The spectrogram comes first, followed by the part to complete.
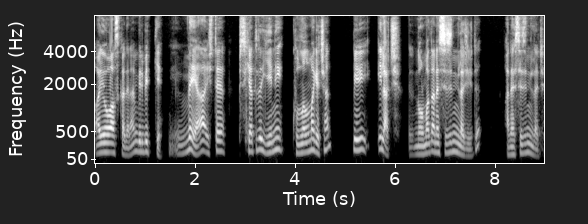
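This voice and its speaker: Recorded dry and close with no echo and a silent background on a very clean track, a plain, everyday voice moves at a moderate pace. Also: man. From Turkey, Sivas. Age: 40s. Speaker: therapist. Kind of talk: casual chat.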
